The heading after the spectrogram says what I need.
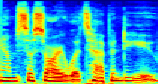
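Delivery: very quiet, soft delivery. Retelling what a woman said when the two of them were alone, retelling a quiet remark. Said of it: "she said very quietly".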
